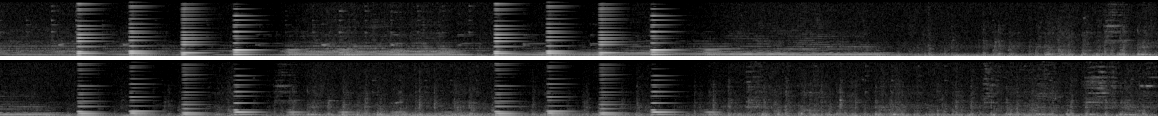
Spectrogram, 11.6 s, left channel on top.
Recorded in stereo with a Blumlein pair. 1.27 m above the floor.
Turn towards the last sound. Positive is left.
turn(degrees=45)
